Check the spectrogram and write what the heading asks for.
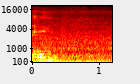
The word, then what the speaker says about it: Om: A lot of people do it differently, but the way we concentrate and do the Om is that the O should be short and the Ma should be long.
